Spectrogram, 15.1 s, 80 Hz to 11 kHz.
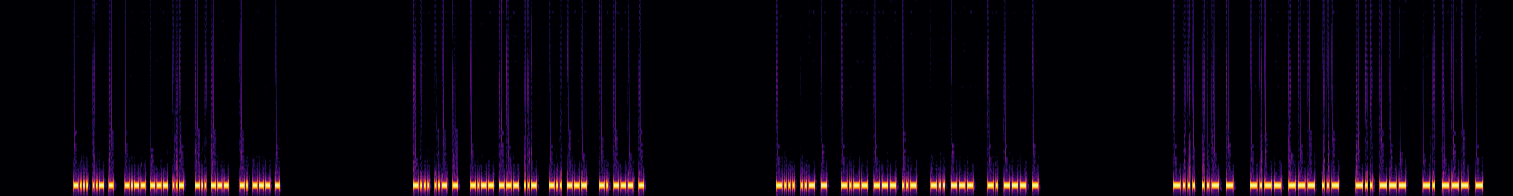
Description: Morse code, heard as a keyed tone, about 60 wpm, 700 Hz. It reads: BUT YOU DO NOT BUT YOU DO NOT BUT YOU DO NOT BUT YOU DO NOT
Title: Speed-Racing - Sets of 4 Words 50wpm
